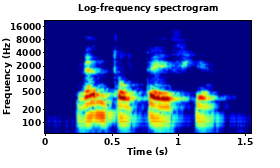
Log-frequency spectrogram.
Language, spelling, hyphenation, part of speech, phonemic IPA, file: Dutch, wentelteefje, wen‧tel‧teef‧je, noun, /ˈʋɛn.təlˌteːf.jə/, Nl-wentelteefje.ogg
- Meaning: 1. French toast 2. sometimes used as a pet name for women; cutie pie, cupcake, candy, pumpkin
